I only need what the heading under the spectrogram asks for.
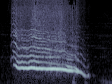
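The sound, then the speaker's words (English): A single loud, sustained trumpeting blast voiced by a person imitating an elephant, standing in for a woolly mammoth, steady and brassy with rich harmonics, holding pitch for over a second before sliding downward and cutting off. “I haven't gotten to do my elephant sound for a while.”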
